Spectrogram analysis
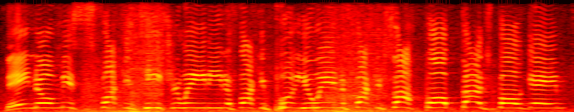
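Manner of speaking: mock a mean gym teacher picking on a fat kid; jeering high taunt; taunting bully.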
